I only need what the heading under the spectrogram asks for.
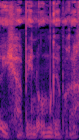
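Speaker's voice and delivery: ordinary delivery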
